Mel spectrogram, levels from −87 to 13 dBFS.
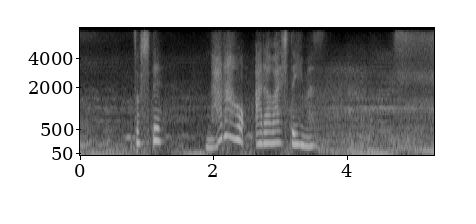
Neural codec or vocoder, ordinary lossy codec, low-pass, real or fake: codec, 16 kHz in and 24 kHz out, 0.9 kbps, LongCat-Audio-Codec, fine tuned four codebook decoder; none; 7.2 kHz; fake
